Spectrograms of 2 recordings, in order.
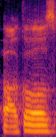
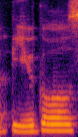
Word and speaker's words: Buggles: And one of them mentioned the Buggles, but mispronounced it as the Bugles. And so, so like in the voice channel, I was like, wait, don't you mean the Buggles?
